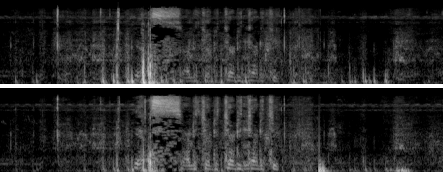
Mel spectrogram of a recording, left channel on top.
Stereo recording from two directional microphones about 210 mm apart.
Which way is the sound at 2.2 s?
55° right (ahead or behind).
